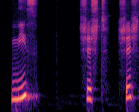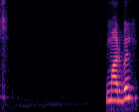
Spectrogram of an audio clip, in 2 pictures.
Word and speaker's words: schist: So example of the metamorphic rocks are शिस्ट, SCHIST, शिस्ट. Slate, marble, gneiss, GNEISS, ji silent है, नीस.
